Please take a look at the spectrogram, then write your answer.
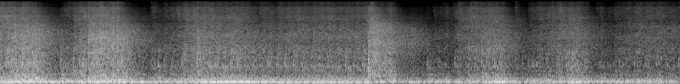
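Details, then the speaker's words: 1967 Chevrolet Camaro V8 with open headers at start-up while warming. Rough idle with sharp popping backfires every couple of seconds, caused by ignition timing being off. "okay we got a back fire going on so that means the timing's off"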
